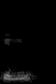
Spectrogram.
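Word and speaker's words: clue: क्लू सी एल यू ई क्लू। एस यू ई सु यहां पर सब में बड़े ऊ का उच्चारण हुआ है।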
